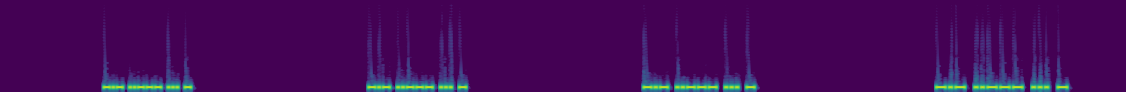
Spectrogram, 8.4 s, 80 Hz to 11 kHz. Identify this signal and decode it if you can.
Morse code, heard as a keyed tone, about 63 wpm, 700 Hz. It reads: K2ST K2ST K2ST K2ST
